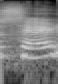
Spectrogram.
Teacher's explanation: Next जो सैड में ए आता है, सैड थोड़ा बड़ा आया हमारा, तो ये जो है हमारा front अनराउंडेड vowel just below half open. देखिए ये पोजीशन है ना, तो just below half open position.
